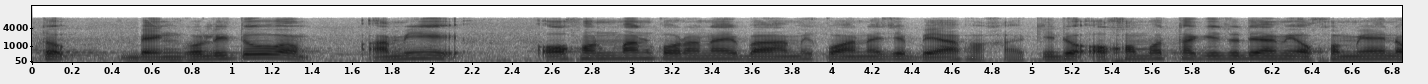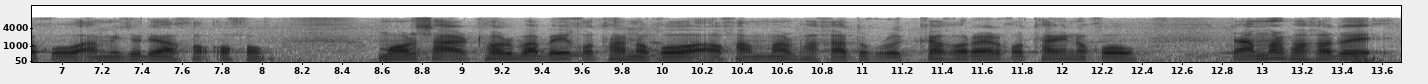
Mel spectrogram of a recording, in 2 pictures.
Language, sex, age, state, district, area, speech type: Assamese, male, 30-45, Assam, Nalbari, urban, spontaneous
